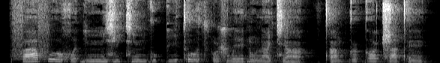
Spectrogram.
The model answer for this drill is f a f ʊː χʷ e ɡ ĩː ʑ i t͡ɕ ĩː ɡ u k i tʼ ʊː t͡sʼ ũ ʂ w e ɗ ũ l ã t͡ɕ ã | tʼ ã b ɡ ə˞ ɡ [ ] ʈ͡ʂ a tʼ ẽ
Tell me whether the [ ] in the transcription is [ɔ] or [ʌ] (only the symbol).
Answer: ʌ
